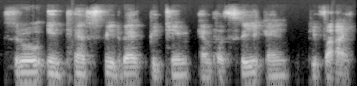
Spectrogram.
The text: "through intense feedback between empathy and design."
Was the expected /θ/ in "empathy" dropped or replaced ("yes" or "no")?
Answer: yes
